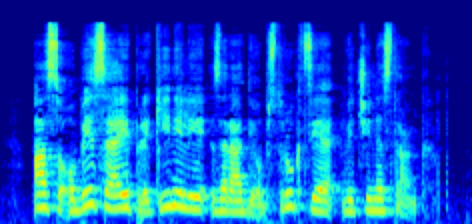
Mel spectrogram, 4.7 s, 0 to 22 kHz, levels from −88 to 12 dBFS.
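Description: HE-AAC compression, throughout: the treble sounds synthetic and gritty, with nothing above 14.9 kHz, likely from spectral band replication copying lower bands upward at around 24 kbps. GSM signalling bursts, 2.95 to 4.47 s: a nearby 2G phone's radio bursts are rectified into a galloping pattern of short 217 Hz buzzes, well below the speech.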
